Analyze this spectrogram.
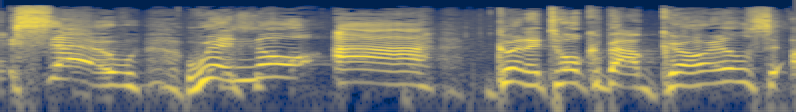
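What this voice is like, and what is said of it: Put-on British accent. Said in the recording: “I'm doing this authentic British accent”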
